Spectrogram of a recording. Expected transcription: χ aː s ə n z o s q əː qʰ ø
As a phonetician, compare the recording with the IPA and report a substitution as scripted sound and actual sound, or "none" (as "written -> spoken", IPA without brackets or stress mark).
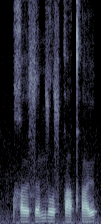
aː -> əː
